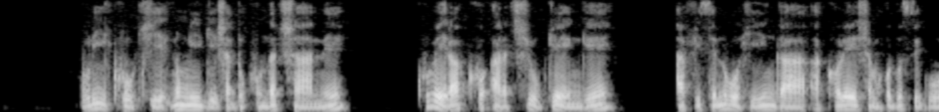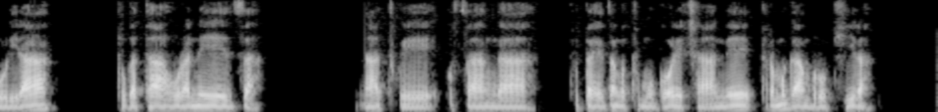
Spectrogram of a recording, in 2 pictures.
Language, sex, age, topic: Rundi, male, 36-49, education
